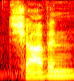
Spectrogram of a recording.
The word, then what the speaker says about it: Chauvin: Chauvin.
